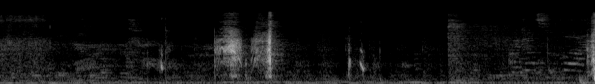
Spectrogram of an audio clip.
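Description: An infant coos.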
